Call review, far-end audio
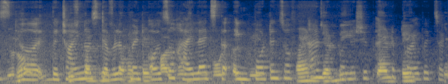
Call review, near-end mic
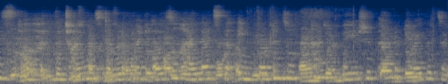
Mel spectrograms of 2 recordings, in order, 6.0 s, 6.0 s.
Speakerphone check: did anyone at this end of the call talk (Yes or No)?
No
